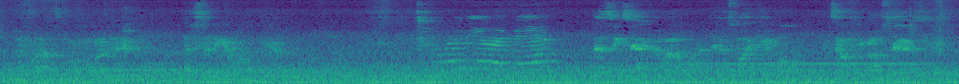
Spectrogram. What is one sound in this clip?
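A television plays voices in the background.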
